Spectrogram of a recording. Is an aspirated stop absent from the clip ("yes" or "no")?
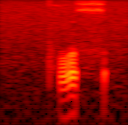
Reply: no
